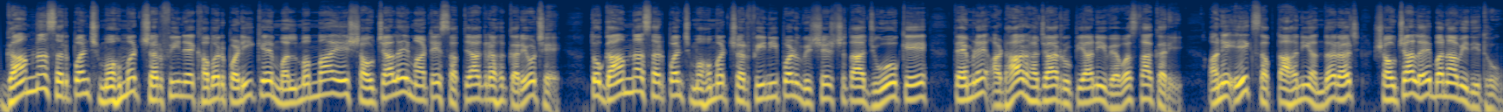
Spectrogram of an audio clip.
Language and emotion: Gujarati, neutral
